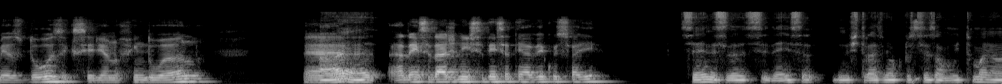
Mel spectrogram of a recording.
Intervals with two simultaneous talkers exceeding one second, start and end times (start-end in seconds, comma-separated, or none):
none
